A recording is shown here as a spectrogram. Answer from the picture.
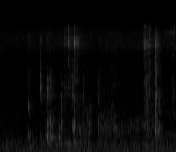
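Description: Plastic card-sleeve page of a ring binder being turned: faint crinkling and light clicks, mostly in the first second, with a few more near the end.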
